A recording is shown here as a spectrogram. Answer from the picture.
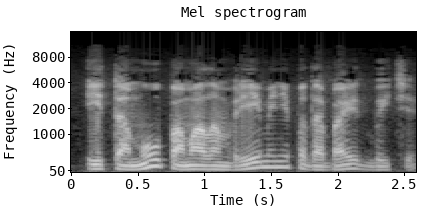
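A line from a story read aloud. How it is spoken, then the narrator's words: Gloomy. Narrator (Russian): мрачно поглядев, сказала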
